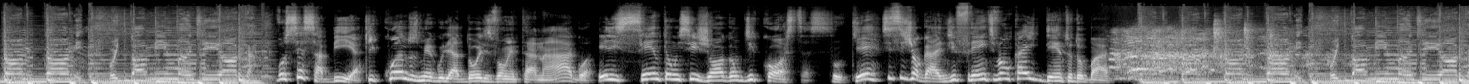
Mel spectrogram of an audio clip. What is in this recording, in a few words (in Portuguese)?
spot piada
